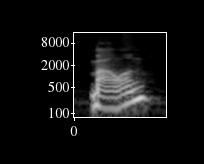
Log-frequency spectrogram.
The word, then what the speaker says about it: Mallon: Mallon. I probably should have looked at how to pronounce that, but it's Mallon. So take your pick. Mallon. No, Malone would be Malone, I believe.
